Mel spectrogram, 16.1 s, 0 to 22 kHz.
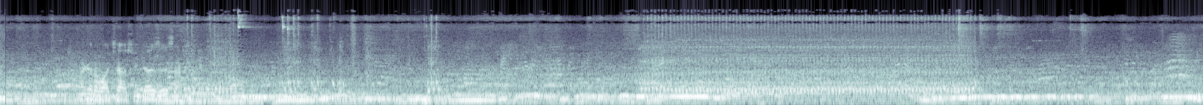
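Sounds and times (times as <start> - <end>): electric air pump running: 8.5 - 13.3.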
